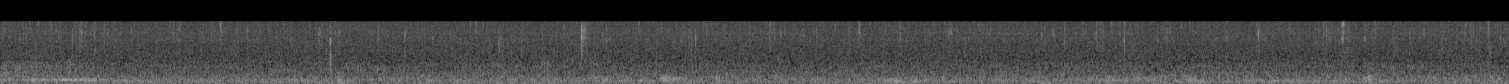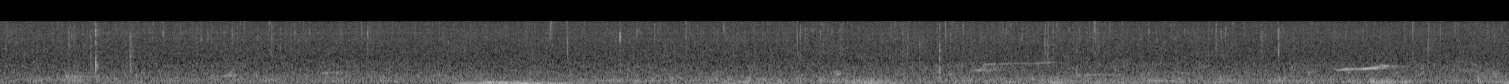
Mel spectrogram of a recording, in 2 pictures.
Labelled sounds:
28.5	29.1	humpback whale, 0.78 to 0.94 kHz

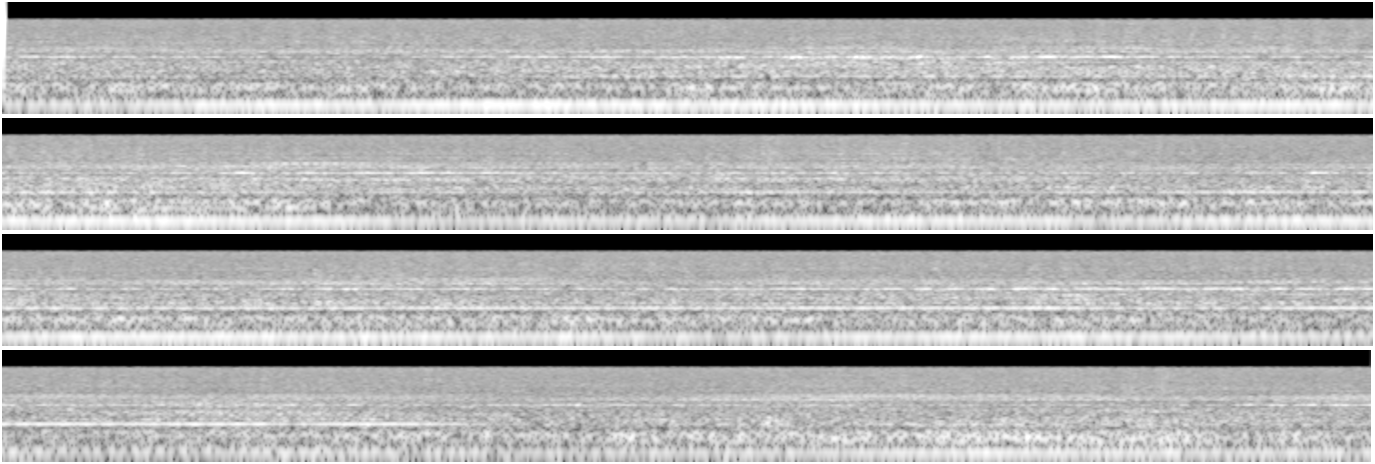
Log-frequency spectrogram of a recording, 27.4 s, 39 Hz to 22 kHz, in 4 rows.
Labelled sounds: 8.1	8.6	vessel noise, 1.6 to 1.7 kHz
20.5	20.8	vessel noise, 1.5 to 1.7 kHz

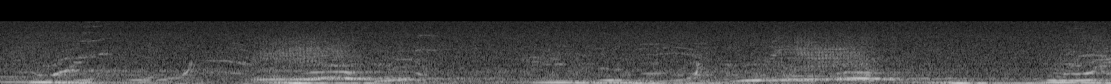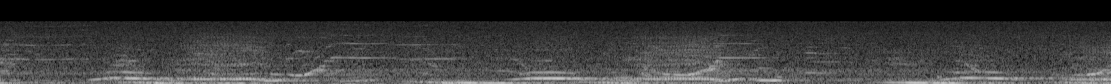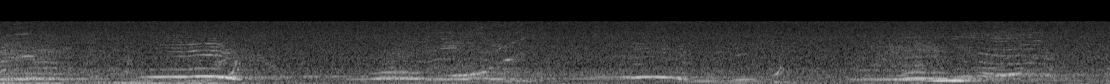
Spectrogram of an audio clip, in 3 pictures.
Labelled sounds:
0.8	1.1	humpback whale, 1.2 to 3.4 kHz
2.1	2.5	humpback whale, 0.90 to 1.2 kHz
3.2	4.4	humpback whale, 0.83 to 2.0 kHz
6.5	7.0	humpback whale, 1.4 to 2.2 kHz
8.1	8.3	humpback whale, 1.2 to 1.4 kHz
10.8	11.9	humpback whale, 1.0 to 6.1 kHz
12.3	12.5	humpback whale, 0.96 to 1.2 kHz
13.4	15.7	humpback whale, 0.86 to 2.8 kHz
18.3	19.5	humpback whale, 1.0 to 4.0 kHz
20.0	20.3	humpback whale, 0.86 to 0.99 kHz
22.3	22.8	humpback whale, 0.96 to 1.5 kHz
23.8	24.5	humpback whale, 1.3 to 2.7 kHz
26.4	26.8	humpback whale, 1.0 to 1.3 kHz
32.0	32.4	humpback whale, 1.2 to 3.4 kHz

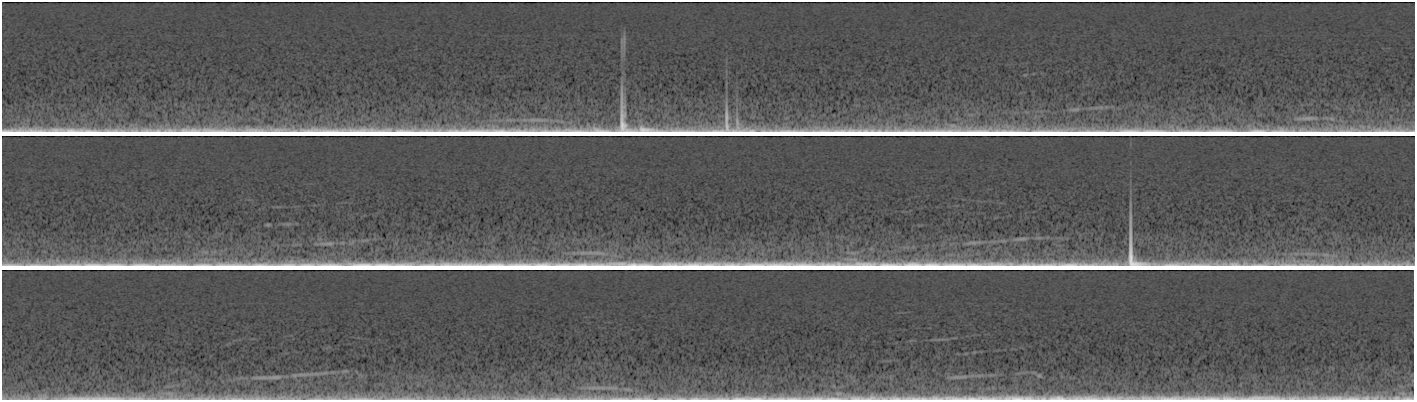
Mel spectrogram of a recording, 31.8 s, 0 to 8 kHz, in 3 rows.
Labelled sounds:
17.8	18.1	humpback whale, 1.6 to 1.8 kHz
28.1	28.6	humpback whale, 1.0 to 1.7 kHz

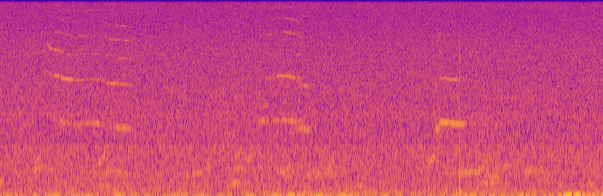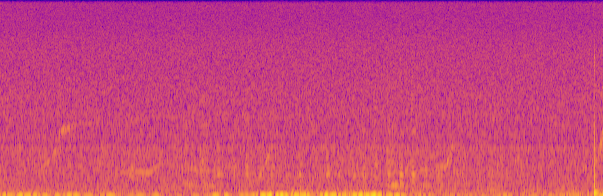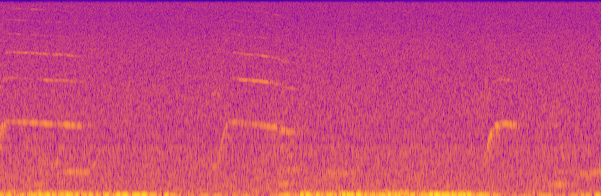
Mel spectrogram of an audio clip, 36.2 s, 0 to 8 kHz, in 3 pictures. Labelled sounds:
0.9	1.7	humpback whale, 2.2 to 4.0 kHz
2.1	2.7	humpback whale, 0.96 to 5.3 kHz
5.5	6.2	humpback whale, 0.96 to 6.0 kHz
8.7	9.3	humpback whale, 0.96 to 2.4 kHz
13.2	13.5	humpback whale, 0.93 to 1.2 kHz
24.1	25.8	humpback whale, 0.80 to 7.0 kHz
28.5	30.1	humpback whale, 0.80 to 5.9 kHz
33.8	34.5	humpback whale, 0.80 to 2.3 kHz

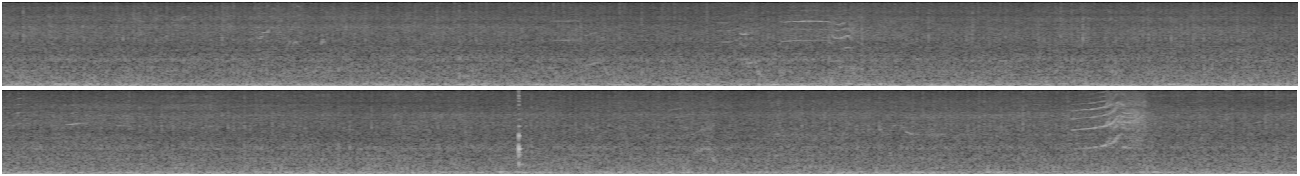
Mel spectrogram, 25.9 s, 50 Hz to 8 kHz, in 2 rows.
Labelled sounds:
0.0	3.4	killer whale, southern resident, call S10, 1.4 to 6.9 kHz
5.4	6.1	killer whale, southern resident, J pod, call S01, 1.5 to 5.5 kHz
6.9	8.8	killer whale, southern resident, J pod, call S01, 0.99 to 8.0 kHz
13.0	14.4	killer whale, 1.3 to 8.0 kHz
18.1	18.2	abiotic sound, 0.11 to 8.0 kHz
19.6	20.2	killer whale, 0.39 to 4.4 kHz
20.5	22.8	killer whale, southern resident, 1.2 to 5.8 kHz
23.5	24.6	killer whale, southern resident, J pod, call S01, 0.61 to 8.0 kHz
24.9	25.8	killer whale, 7.2 to 8.0 kHz

